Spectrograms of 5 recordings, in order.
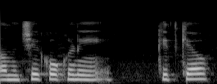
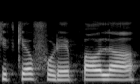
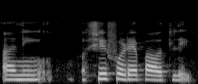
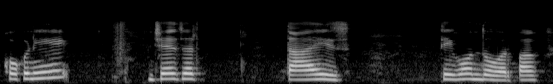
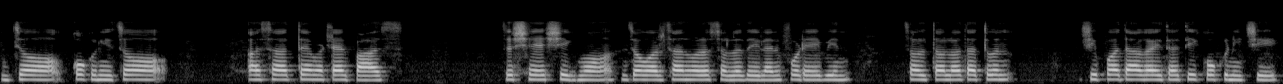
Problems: background sounds at intervals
